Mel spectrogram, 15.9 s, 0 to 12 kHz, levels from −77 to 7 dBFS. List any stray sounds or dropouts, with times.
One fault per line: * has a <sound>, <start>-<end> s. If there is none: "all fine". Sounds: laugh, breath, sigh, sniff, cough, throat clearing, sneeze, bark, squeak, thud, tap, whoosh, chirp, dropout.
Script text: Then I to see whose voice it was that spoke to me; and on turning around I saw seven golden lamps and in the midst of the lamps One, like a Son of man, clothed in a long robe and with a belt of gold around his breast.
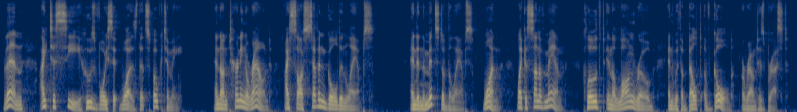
all fine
